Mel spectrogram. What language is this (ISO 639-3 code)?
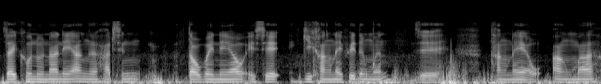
brx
